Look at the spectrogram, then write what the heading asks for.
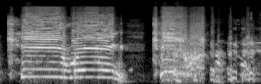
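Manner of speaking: shrill-pitched imitation of a yelling kid. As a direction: holler it high like a heckling child. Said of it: "This kid starts yelling".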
